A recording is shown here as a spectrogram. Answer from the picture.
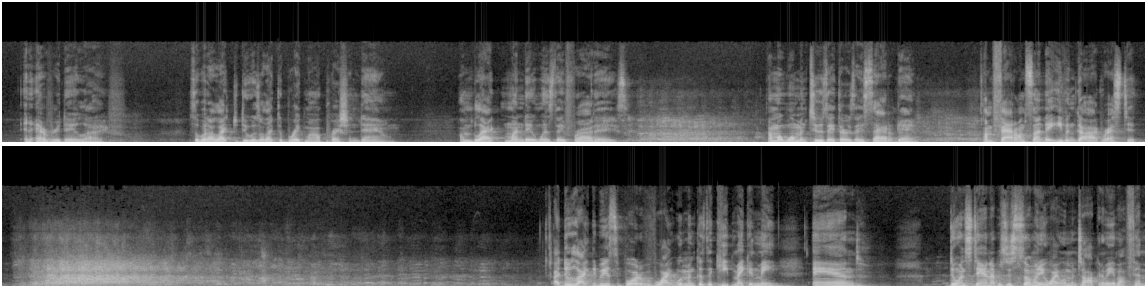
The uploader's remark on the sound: Melbourne International Comedy Festival's Comedy Up Late. Recorded at the home of the Festival Club, Max Watt’s for ABC.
